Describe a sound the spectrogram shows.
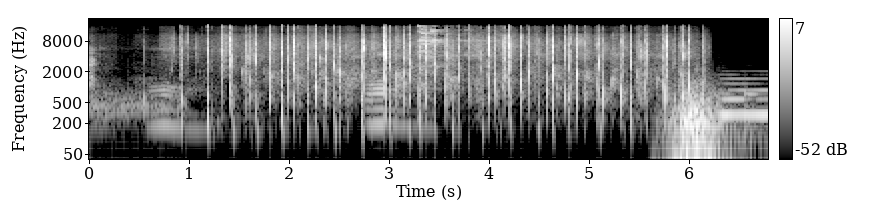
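A small group applauds.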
